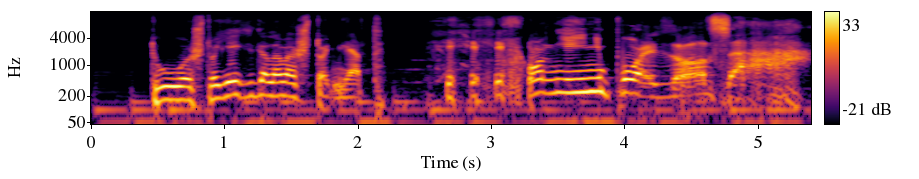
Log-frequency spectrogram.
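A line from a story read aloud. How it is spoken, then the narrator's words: Shrill cackling laughter. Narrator (Russian): Хозяйка пауков визгливо расхохоталась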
